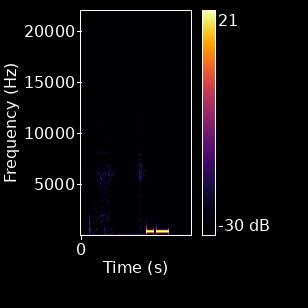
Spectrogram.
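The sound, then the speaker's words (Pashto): Busy tone on a faulty telephone line: two short, steady low beeps in quick succession, loud against a faint hiss of background noise. “فکر کوو په ټلیفون لاین کې ستونزه ده”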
